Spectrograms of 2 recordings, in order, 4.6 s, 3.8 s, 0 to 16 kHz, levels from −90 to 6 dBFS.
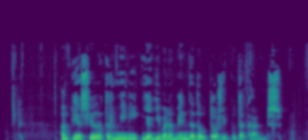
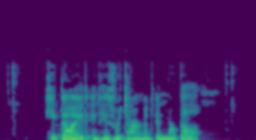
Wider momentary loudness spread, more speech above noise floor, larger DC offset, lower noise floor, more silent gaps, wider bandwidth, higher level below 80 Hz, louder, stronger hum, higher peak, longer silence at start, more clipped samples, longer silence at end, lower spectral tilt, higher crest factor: about the same, 9 LU vs 10 LU; first, 39 dB vs 35 dB; neither; first, -62 dBFS vs -56 dBFS; neither; first, 10.5 kHz vs 9 kHz; second, -74 dBFS vs -62 dBFS; about the same, -24 LUFS vs -22 LUFS; neither; about the same, -8 dBFS vs -6 dBFS; first, 0.9 s vs 0.7 s; neither; second, 0.45 s vs 0.85 s; about the same, -5.5 dB/octave vs -6 dB/octave; about the same, 16 dB vs 18 dB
